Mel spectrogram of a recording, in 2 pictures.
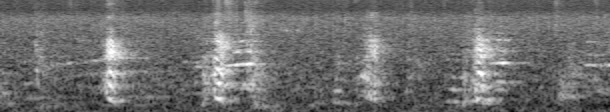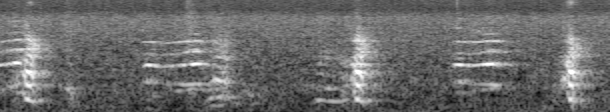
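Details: Male satyr tragopan displaying, giving a run of short, nasal, bleating calls, about one every half second to second, some bending up and down in pitch, in a quiet setting.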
